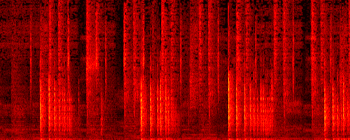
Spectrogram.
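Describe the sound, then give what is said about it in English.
A handful of dice clatter and rattle across a hard surface in several quick bursts, sharp clicky impacts tumbling over each other, moderately loud with no talking, rolled for a creature's attack in a tabletop game. “Oh, God, that's a lot of dice.”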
